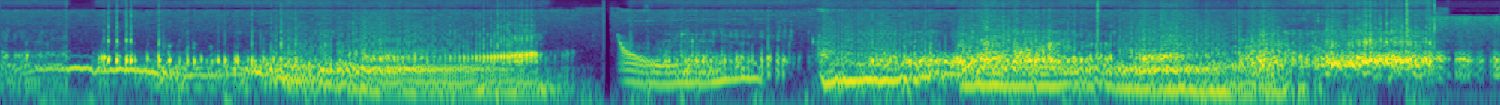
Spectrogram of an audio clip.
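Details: Acted scene of a high school girl fasting for a day to diet, at the limit of her hunger: long, loud, low gurgling and rumbling with drawn-out groaning tones and a brief pause; hunger stomach growling (borborygmi).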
